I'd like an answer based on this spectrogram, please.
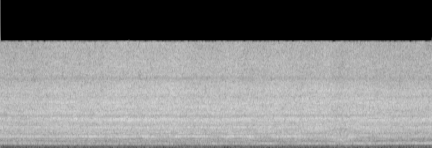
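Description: Handheld hair dryer running steadily, a constant rush of blown air with a faint whine. It is blowing hot air onto a freshly painted leather car seat patch to dry the coat of leather paint.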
